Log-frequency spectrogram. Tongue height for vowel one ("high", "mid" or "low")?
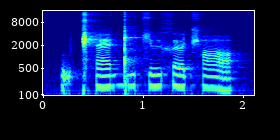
high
